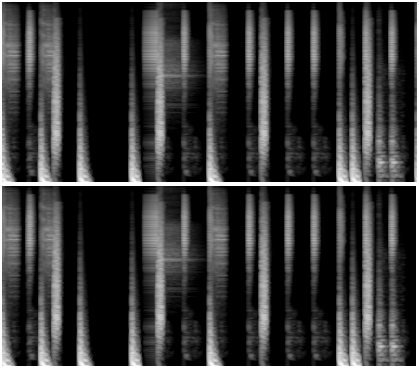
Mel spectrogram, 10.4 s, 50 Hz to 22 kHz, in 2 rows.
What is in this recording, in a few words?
Drum Loop 185 BPM; Stomp It; Cymatics; Mystery Pack Vol 4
